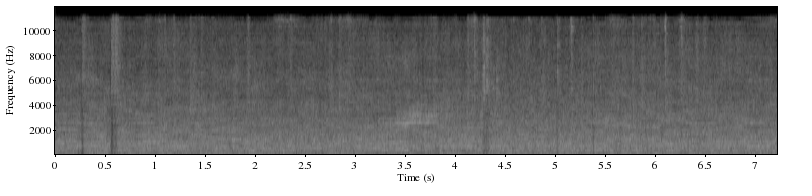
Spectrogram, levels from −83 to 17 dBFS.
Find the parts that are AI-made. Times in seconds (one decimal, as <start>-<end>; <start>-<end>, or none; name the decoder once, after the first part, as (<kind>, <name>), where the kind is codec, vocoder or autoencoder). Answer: 0.0-4.3 (codec, SNAC); 5.3-7.2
